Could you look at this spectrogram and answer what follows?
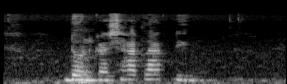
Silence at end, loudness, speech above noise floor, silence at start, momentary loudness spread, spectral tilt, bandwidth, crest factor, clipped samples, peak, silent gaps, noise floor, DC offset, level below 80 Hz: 0.05 s; -17 LUFS; 25 dB; 0.1 s; 14 LU; -4.5 dB/octave; 11.5 kHz; 18 dB; under 0.1%; -2 dBFS; none; -42 dBFS; under 0.1%; -40 dBFS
